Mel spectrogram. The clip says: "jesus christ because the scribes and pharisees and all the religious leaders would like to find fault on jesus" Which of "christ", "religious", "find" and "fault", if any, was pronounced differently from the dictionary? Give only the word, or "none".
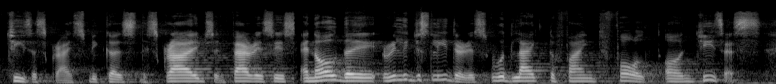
none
